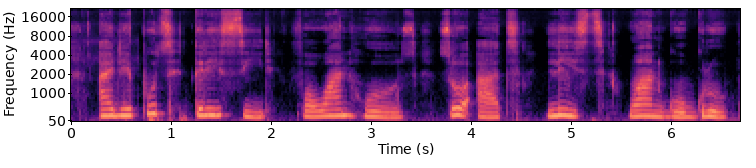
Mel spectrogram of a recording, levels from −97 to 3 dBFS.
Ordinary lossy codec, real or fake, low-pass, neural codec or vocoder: none; fake; none; vocoder, 48 kHz, 128 mel bands, Vocos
